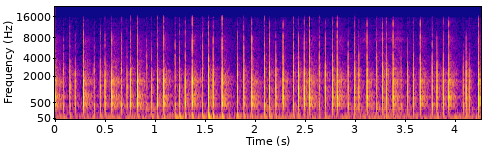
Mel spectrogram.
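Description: Fingertips and nails tap quickly on the hollow hard-shell back of a small teal plastic scalp massager brush held close to the mic. About 29 sharp, dry, clicky taps come in an uneven rapid flurry, each bright and hollow-sounding with almost no low end. Every tap stops instantly with no ring.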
